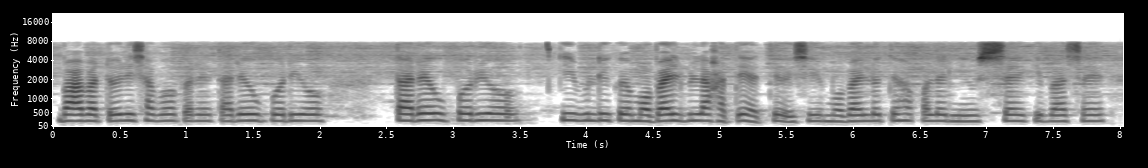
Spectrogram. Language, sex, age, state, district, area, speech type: Assamese, female, 30-45, Assam, Barpeta, rural, spontaneous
